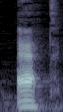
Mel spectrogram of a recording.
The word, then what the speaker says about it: @: então John psmi @ esse @a em inglês eu pronuncio eu digo at quer dizer localizado num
